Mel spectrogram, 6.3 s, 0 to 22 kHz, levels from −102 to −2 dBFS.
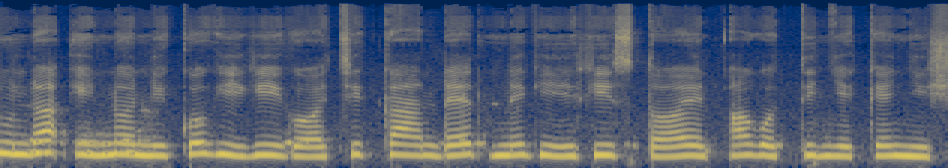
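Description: Echo leak runs from 0.06 to 1.15 s, with a fairly loud copy of the speech trailing 0.52 s behind. Fainter scraps follow at 2.88–2.92, 3.17–3.28, 4.15–4.28 and 5.18–5.25 s. It's likely a speakerphone's echo canceller letting its loudspeaker leak back.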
